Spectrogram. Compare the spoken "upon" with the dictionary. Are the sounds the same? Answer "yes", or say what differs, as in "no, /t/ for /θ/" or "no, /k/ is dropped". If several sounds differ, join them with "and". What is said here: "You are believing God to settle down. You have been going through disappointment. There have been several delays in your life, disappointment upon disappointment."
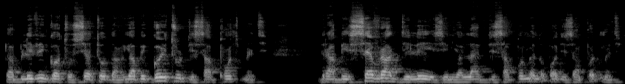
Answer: no, /b/ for /p/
